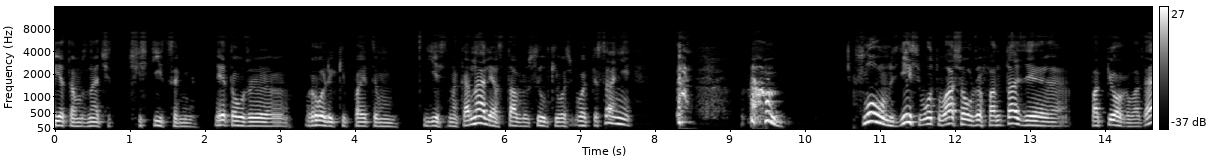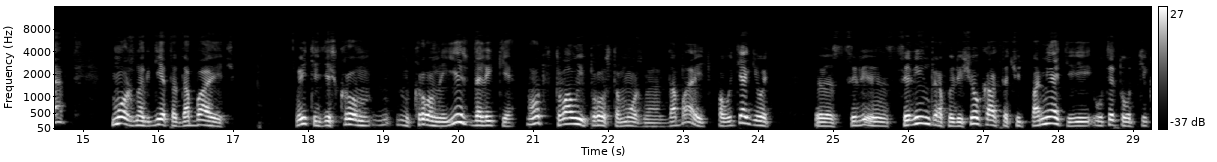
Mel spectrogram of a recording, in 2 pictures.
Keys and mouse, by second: 13.0 click, 13.7-15.0 middle drag, 16.8-17.2 middle drag, 17.7-18.6 shift+middle drag.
